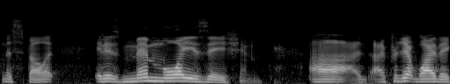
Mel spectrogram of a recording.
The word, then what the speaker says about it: memoization: is a new term it is not memorization i did not uh mispronounce that i did not misspell it it is memoization uh i forget why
